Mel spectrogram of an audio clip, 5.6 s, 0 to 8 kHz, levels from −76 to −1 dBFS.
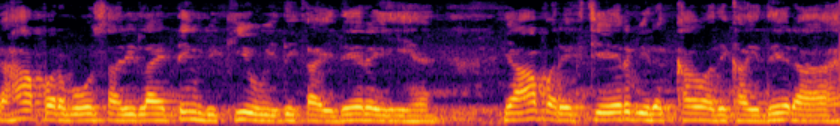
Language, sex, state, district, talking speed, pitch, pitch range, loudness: Hindi, male, Haryana, Rohtak, 245 wpm, 150 Hz, 140-160 Hz, -12 LUFS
